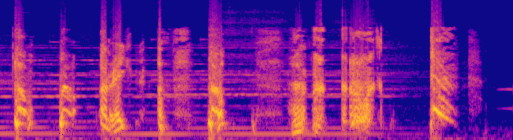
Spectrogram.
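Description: An old man coughs again and again in harsh, rasping bursts with throat-clearing hacks between them. The bursts come close and loud over a low steady hum, and he groans once between the coughs.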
